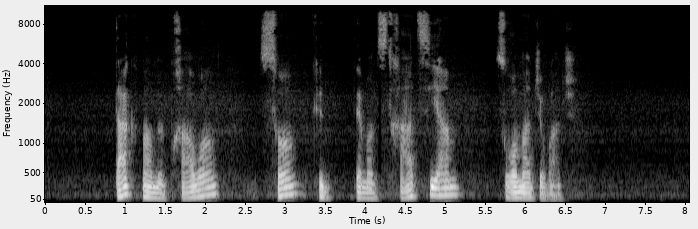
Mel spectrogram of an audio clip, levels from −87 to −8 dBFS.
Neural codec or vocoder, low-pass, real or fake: none; 9.9 kHz; real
